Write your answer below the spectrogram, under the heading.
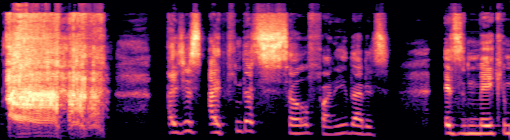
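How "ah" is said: a sudden low, loud "Ah!" of a laugh; a single hammed-up cackle; mock shouted laugh. Shown as a demonstration. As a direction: blurt out one big fake guffaw. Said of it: "I'm not gonna laugh like".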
